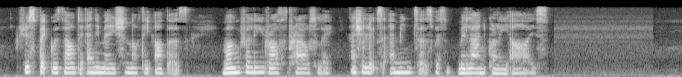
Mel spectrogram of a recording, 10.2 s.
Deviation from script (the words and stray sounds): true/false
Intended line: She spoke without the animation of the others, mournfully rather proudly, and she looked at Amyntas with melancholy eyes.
false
